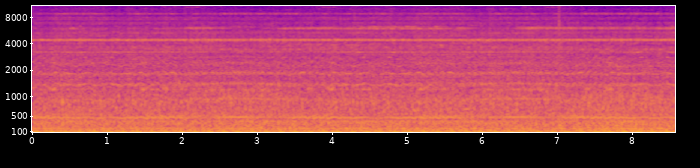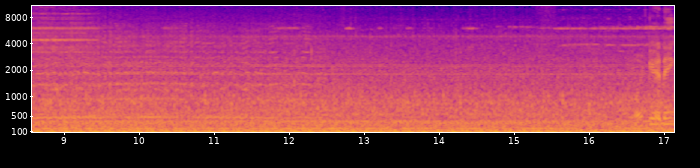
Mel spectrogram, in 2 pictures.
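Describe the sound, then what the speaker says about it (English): A freight train in the Train Sim World video game runs with its locomotive brake applied, giving a continuous rail rumble with steady tonal brake whine and squeal. A voice talks over part of it. "we're sort of using the loco brake as sort of a service brake"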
